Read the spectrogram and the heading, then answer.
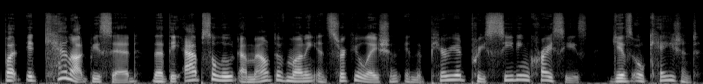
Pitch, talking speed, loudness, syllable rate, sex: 150 Hz, 190 wpm, -22 LUFS, 5.9 syllables/s, male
